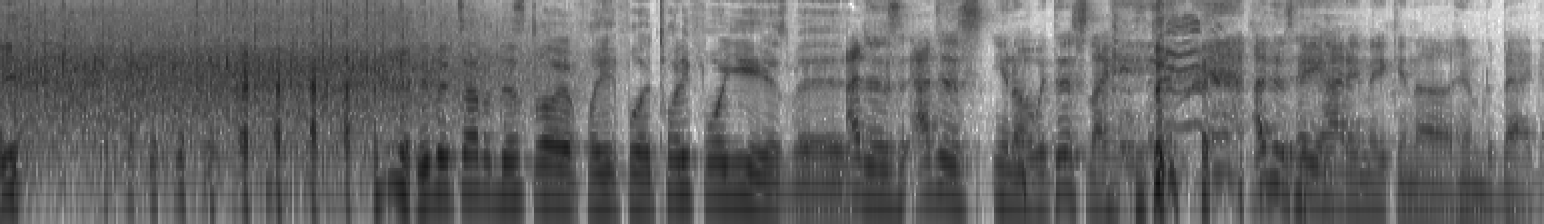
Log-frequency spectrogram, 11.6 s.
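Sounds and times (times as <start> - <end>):
speech: 0.0 - 0.3, 1.0 - 11.5
laughter: 0.0 - 4.1, 8.3 - 10.0
audience applause: 0.0 - 4.6.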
